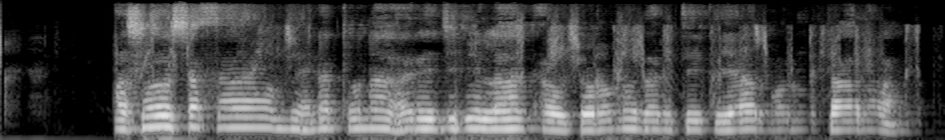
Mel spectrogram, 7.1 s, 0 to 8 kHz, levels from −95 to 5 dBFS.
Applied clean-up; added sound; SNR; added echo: neural mask model DeepFilterNet 3.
